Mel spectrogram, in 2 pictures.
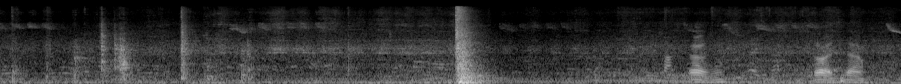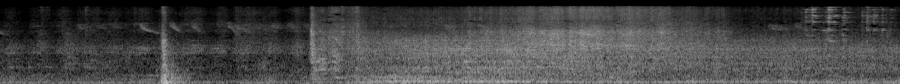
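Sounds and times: car engine starting and running: 0:12.1 - 0:18.0.

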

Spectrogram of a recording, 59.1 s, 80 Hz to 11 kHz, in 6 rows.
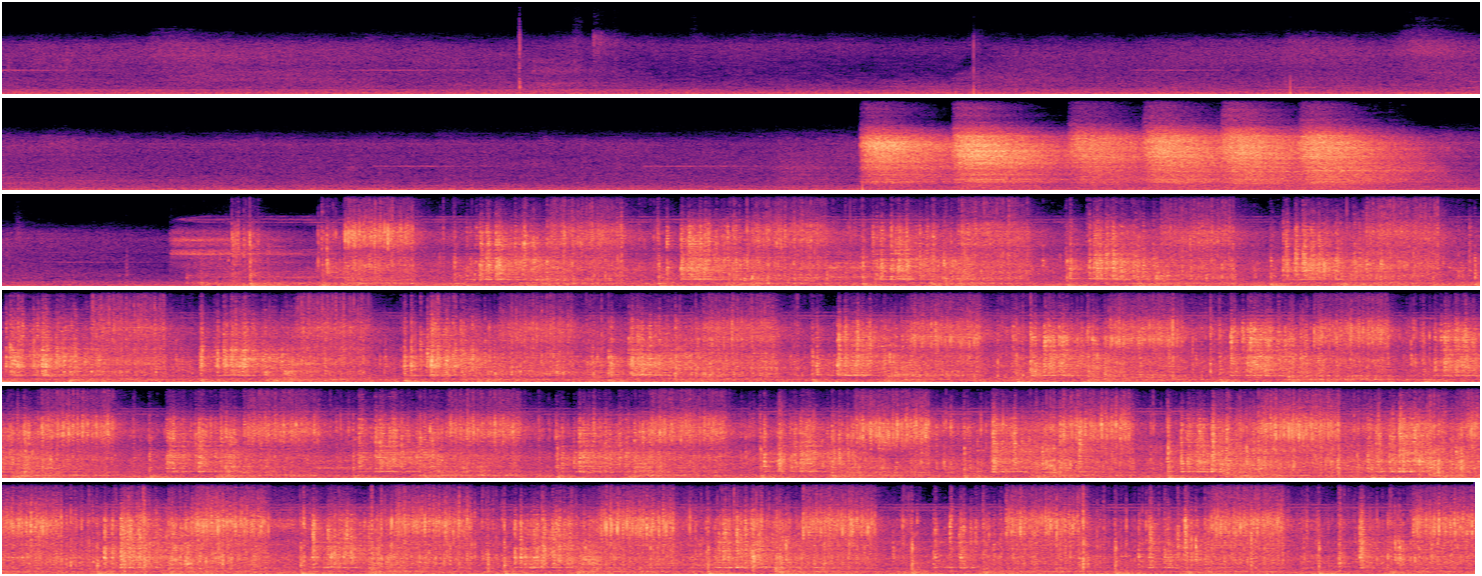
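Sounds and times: packaging machine running: 0:20.8 - 0:59.0
nuts rattling and clattering: 0:21.3 - 0:59.0.

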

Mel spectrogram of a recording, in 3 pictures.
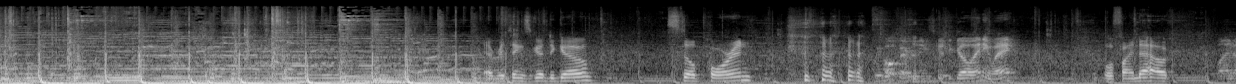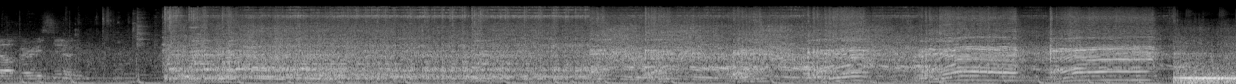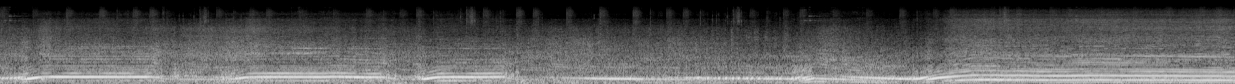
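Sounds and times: two-stroke engine revving: 0:14.0 - 0:37.0.

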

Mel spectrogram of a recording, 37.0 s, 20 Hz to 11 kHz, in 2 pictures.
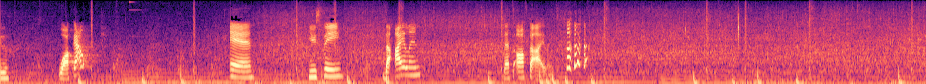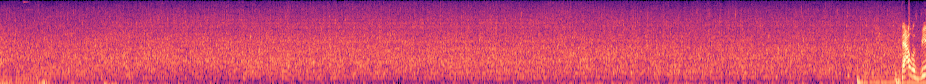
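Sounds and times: low steady hum: 0:00.0 - 0:20.0, 0:35.5 - 0:37.0
waterfall splashing into pool: 0:06.8 - 0:36.9.

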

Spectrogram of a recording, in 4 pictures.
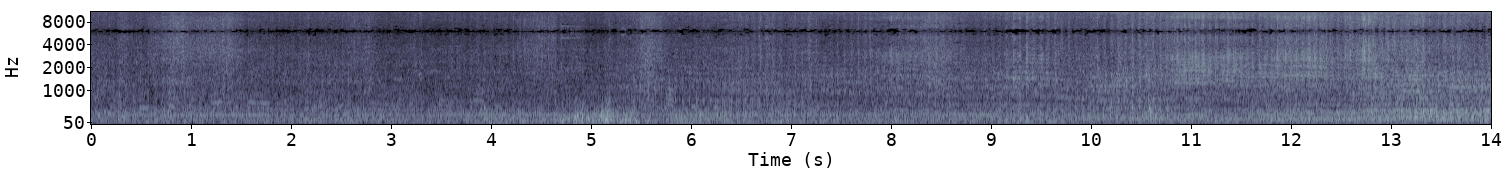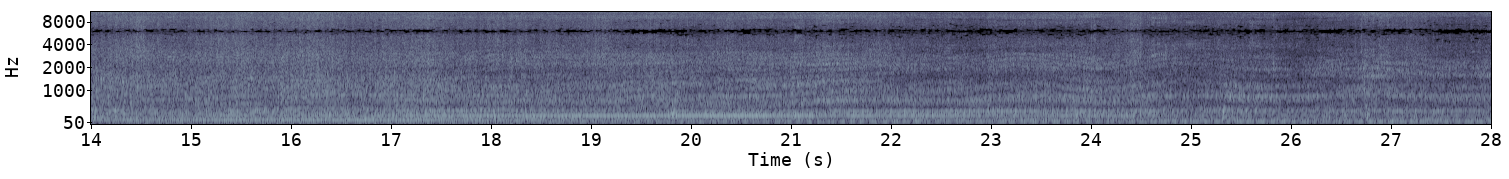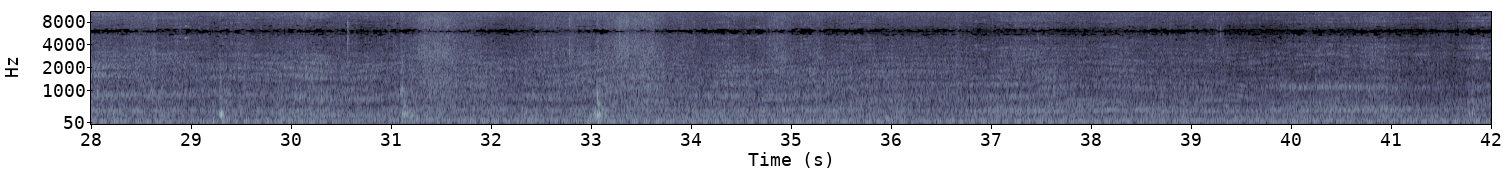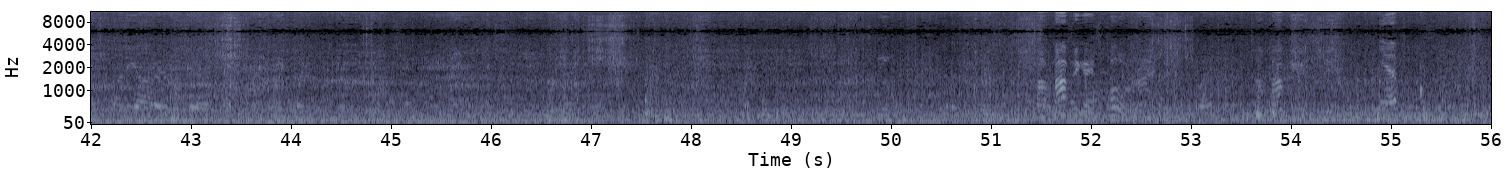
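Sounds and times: motorboat engine running: 0:00.0 - 0:56.0.

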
